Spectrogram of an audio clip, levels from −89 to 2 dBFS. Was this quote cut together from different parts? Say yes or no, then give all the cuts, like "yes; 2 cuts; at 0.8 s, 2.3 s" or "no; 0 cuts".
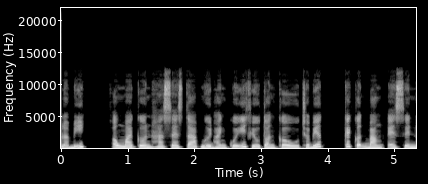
yes; 4 cuts; at 2.3 s, 2.8 s, 3.6 s, 4.4 s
